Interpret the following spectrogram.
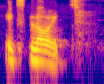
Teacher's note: So exploit then can have two different stress patterns depending on what it is used as. Okay, so if it is used as a verb, the stress is on the second syllable. Okay, exploit.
